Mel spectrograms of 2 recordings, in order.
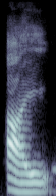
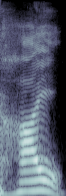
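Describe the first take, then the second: First: It begins directly with the vowel, no h. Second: It begins with an audible h sound. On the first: "अगर इसके ऊपर ब्रीदिंग ना हो तो ये होगा आई" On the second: "ये हार्ड ब्रीदिंग आ गई है, इसे पढ़ेंगे हाई"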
